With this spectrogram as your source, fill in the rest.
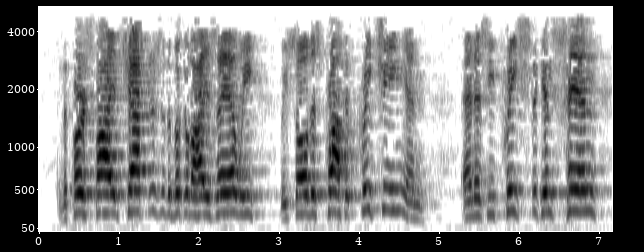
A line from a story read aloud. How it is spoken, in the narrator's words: he cried out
